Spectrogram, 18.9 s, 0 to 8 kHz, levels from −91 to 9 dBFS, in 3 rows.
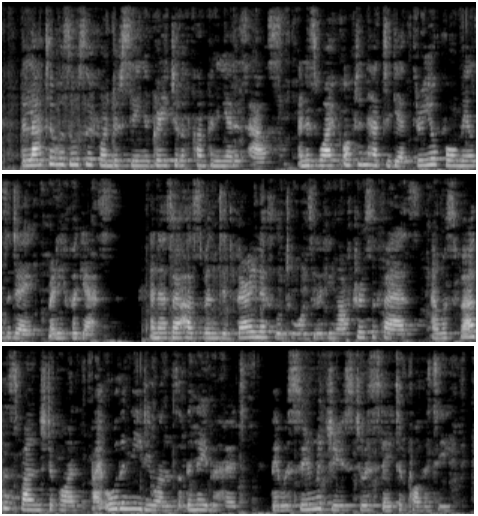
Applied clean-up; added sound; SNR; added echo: classical method WPE with log-MMSE.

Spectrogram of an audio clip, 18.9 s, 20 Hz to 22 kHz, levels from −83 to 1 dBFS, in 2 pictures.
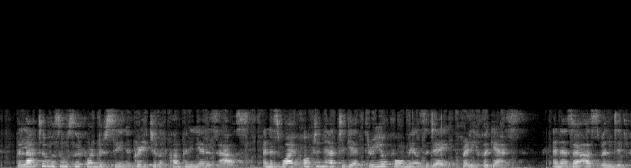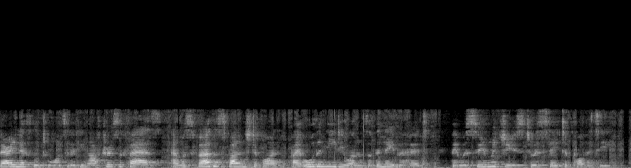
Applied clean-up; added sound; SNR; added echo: none; Writing; 15 dB; reverberation time 0.7 s.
